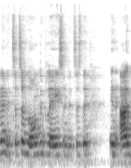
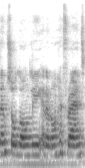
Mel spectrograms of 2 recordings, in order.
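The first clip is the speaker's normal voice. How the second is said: normal talking voice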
